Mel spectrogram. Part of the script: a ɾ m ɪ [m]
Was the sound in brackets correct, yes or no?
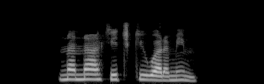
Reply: yes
